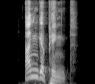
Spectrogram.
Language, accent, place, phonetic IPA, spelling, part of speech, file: German, Germany, Berlin, [ˈanɡəˌpɪŋt], angepingt, verb, De-angepingt.ogg
- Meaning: past participle of anpingen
